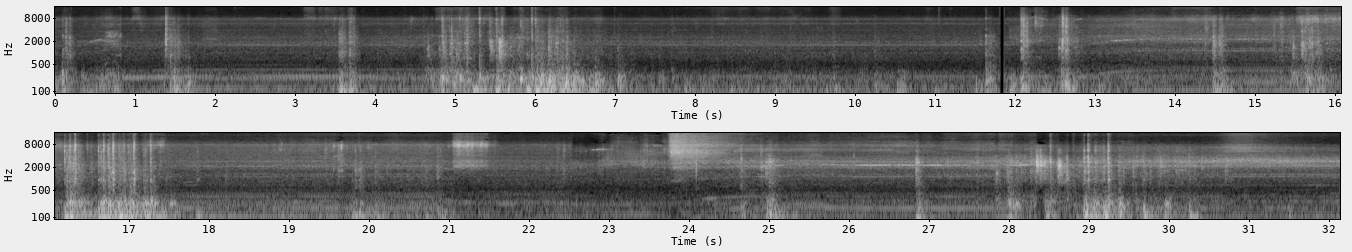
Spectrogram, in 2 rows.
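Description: Dennis Elite 6 bin lorry running at the kerb, its engine and lift hydraulics humming with the pitch stepping up and down as the Terberg lift cycles. About three times, roughly every eleven seconds, wheelie bins are tipped and emptied into the hopper with a loud clatter, with sharper knocks between.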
